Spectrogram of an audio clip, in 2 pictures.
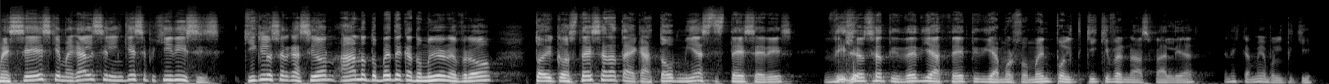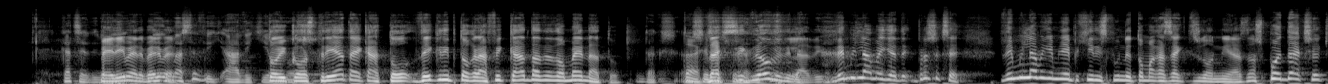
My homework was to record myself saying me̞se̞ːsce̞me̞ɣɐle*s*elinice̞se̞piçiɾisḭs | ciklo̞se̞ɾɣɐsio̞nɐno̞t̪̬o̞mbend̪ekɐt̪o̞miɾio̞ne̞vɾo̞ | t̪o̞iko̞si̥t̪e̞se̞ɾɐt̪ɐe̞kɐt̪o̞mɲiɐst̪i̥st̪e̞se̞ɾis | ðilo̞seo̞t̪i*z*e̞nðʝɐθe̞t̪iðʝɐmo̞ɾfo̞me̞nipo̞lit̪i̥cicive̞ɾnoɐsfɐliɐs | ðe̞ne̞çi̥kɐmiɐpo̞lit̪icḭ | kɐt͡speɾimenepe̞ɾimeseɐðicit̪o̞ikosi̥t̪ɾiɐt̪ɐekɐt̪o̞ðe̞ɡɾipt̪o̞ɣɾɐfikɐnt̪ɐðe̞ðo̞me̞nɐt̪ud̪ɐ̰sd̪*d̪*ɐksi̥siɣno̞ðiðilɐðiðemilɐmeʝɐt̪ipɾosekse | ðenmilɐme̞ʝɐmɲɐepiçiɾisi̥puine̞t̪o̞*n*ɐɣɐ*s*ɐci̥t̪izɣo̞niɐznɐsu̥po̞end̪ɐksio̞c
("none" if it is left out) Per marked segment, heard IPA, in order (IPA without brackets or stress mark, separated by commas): s, ð, d̪, m, z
